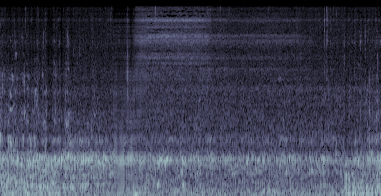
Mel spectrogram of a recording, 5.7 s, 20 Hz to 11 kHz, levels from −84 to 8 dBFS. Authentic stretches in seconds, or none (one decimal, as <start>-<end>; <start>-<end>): 0.0-1.7; 2.2-5.7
